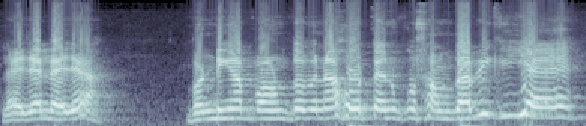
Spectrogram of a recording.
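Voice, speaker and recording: A woman playing a sharp-tongued older village grandmother who scolds and comforts. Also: high voice, brisk, close to an everyday voice. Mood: scolding. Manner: scolding, then soothing.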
